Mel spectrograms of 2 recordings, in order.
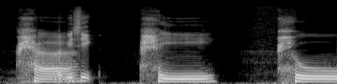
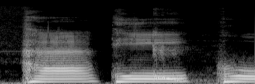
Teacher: H kecil itu Bunda dilafalkan dari tengah tenggorokan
